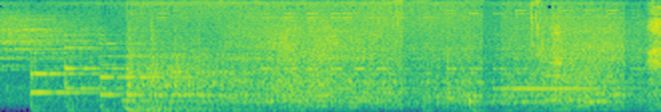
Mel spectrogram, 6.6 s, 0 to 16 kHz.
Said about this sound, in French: Mais le souci, quand on ouvre la fenêtre et qu'on prend l'antenne, c'est que s'il y a un véhicule qui passe dans la rue à ce moment-là et qui fait un petit peu de bruit, ça s'entend. Écoutez, c'était à 18h15, mercredi soir.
